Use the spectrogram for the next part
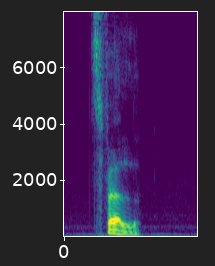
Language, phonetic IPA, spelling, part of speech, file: Polish, [t͡sfɛl], cwel, noun / verb, Pl-cwel.ogg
